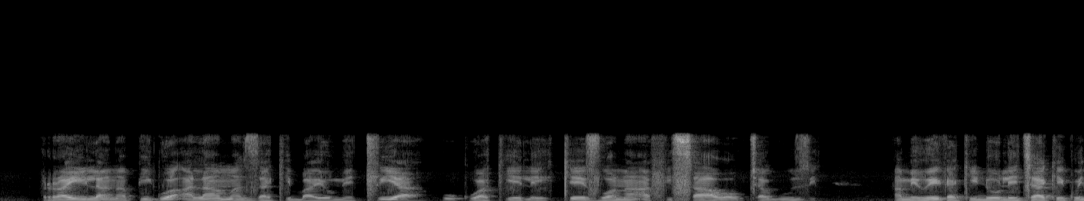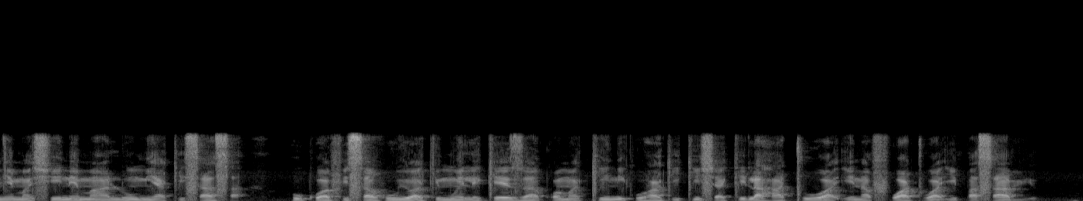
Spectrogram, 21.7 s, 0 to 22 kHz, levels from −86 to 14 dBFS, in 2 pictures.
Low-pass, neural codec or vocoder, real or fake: 7.2 kHz; none; real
